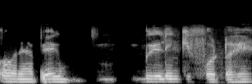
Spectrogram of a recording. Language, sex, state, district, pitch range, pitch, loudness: Hindi, male, Uttarakhand, Uttarkashi, 120-165 Hz, 125 Hz, -14 LUFS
